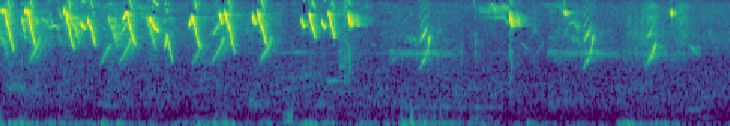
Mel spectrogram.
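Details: Saffron finches, a female and a male, with a loud fast series of high bright chirps about twice a second, then sparser scattered notes, over low background rumble.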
